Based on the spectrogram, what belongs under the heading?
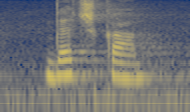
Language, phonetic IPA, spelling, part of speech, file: Belarusian, [dat͡ʂˈka], дачка, noun, Be-дачка.ogg
- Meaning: daughter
